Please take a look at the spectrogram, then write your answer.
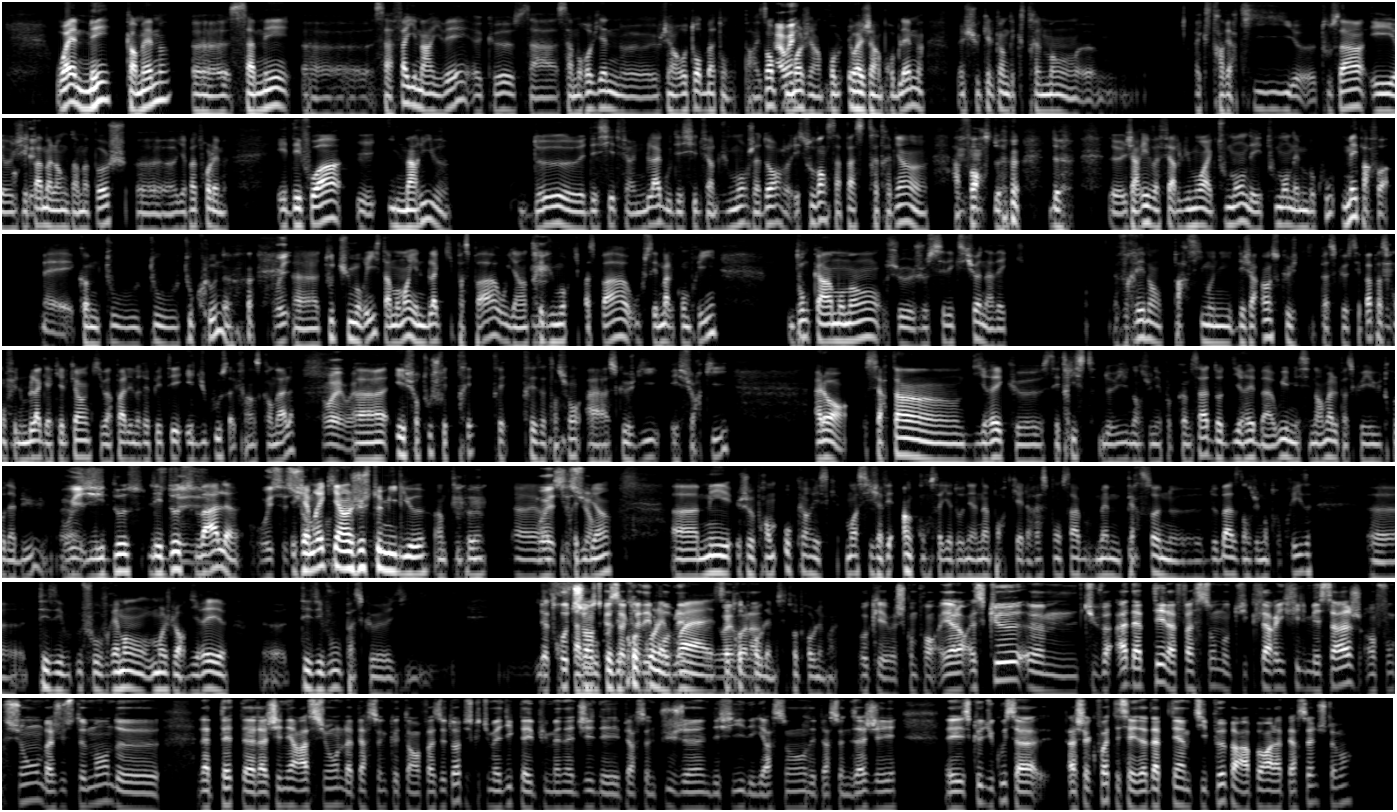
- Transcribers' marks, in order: stressed: "Mais"; chuckle; chuckle; stressed: "vraiment"
- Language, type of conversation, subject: French, podcast, Comment peut-on clarifier un message sans blesser l’autre ?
